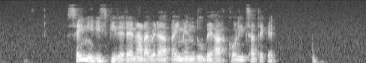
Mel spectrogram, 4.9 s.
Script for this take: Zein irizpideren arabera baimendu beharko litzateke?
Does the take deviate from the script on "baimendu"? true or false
false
